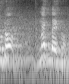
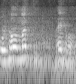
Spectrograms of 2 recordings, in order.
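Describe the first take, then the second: First: اٹھو alone, pause, then "مت بیٹھو" joined and falling; pause after اٹھو. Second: "اٹھو مت", pause, then بیٹھو set apart and falling; pause after مت. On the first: Preacher shows the second reader's opposite sense, pausing after اٹھو. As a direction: break right after اٹھو, run مت into بیٹھو. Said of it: "دوسرا آئے". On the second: Preacher shows one reader's sense, pausing after مت. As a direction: break the phrase after مت, drop on بیٹھو. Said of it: "ایک آدمی اسے پڑھے". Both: Shown as a demonstration.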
